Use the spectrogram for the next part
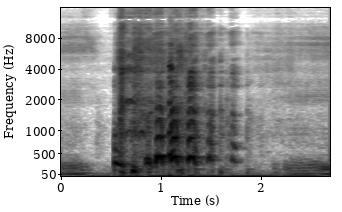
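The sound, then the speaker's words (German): A male cat that grunts instead of purring gives a throaty grunt, a single rough, gravelly vocalization lasting just over a second, with a soft low rumble before and after and no talking. “Das ist auch die einzige Katze, die nicht schnurrt, sondern grunzt.”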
